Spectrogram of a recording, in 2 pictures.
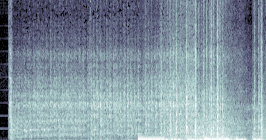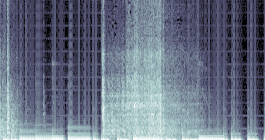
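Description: A car's engine being cranked over and sputtering as it struggles to start. About three seconds in it gets much louder, and the opening of a song with a stepping bass line comes in over it.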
